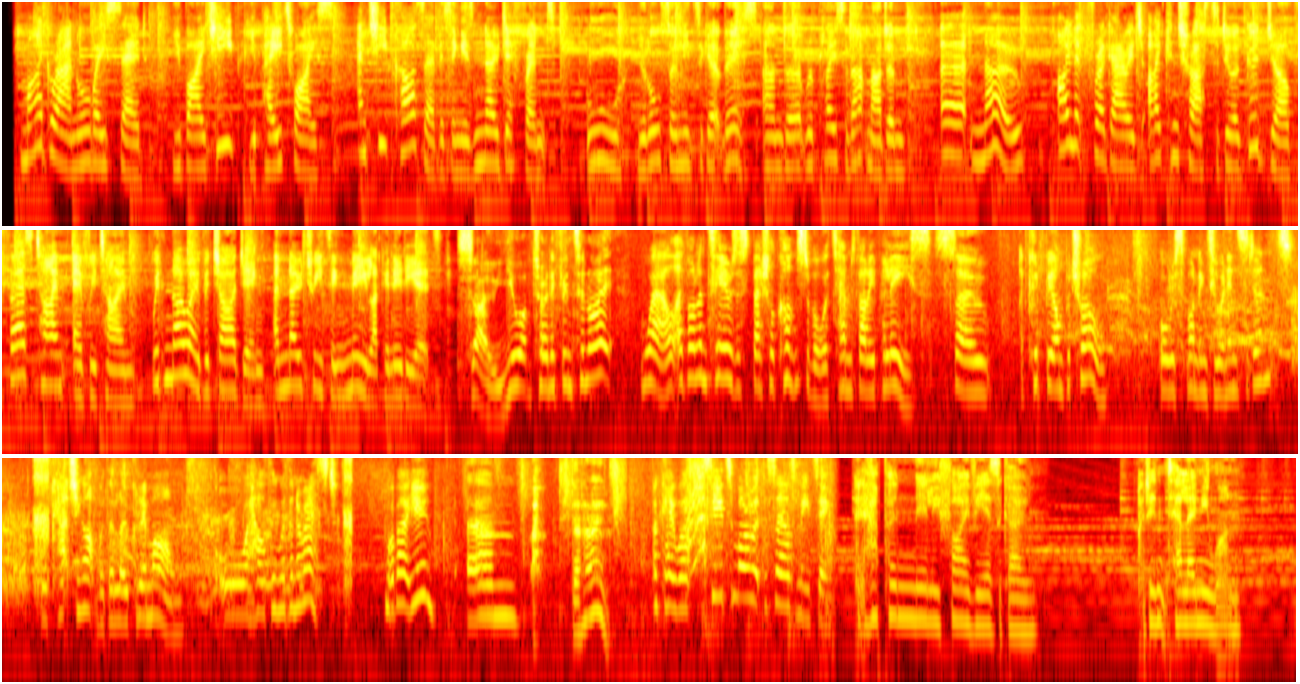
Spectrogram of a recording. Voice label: natural

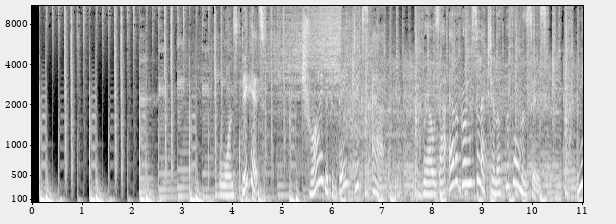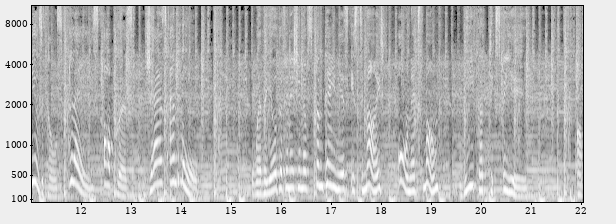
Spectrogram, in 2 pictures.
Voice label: croatian voice english british accent

